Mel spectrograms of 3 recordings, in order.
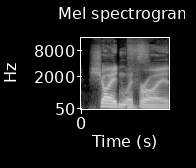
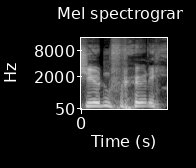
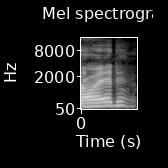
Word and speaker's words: Schadenfreude: I just know right now somebody in the comments is going, does Vito actually think Schadenfreude is pronounced shooting fruity?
